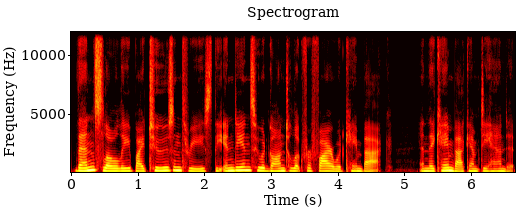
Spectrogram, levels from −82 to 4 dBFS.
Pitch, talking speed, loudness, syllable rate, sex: 220 Hz, 205 wpm, -16 LUFS, 4.8 syllables/s, female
